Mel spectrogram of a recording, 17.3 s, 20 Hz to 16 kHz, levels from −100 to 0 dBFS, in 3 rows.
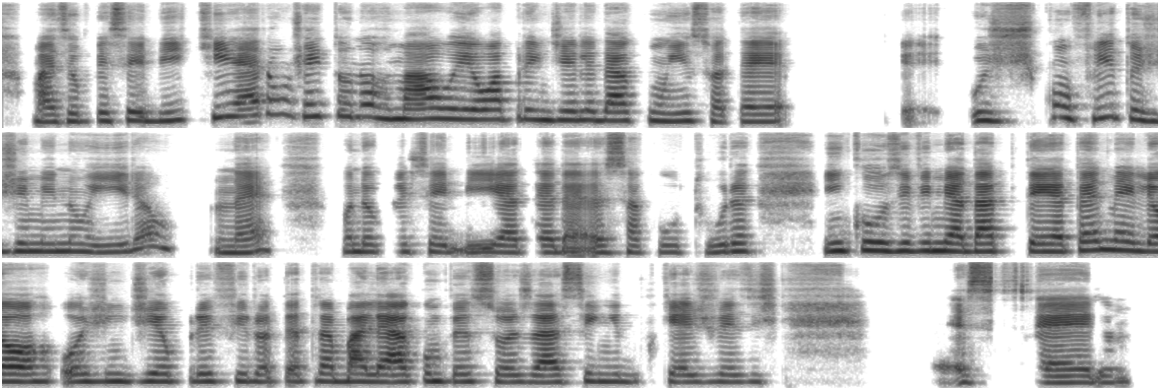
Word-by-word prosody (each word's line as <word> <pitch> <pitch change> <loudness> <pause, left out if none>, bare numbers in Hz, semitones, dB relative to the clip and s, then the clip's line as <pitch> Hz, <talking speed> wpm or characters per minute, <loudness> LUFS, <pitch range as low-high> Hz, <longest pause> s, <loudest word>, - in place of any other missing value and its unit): Mas 210 +1 -1
eu 225 -1 -5
percebi 240 +1 -1
que 335 +5 +2
era 430 +2 0
um - - -10
jeito 370 0 -2
normal 300 -3 +2
e 290 - +2
eu 280 0 +2
aprendi 280 -2 -1
a - - +1
lidar 245 -1 +2
com 245 - -4
isso 235 0 -3
até, 215 +1 +1 0.8
eh, - - -22
os 235 -2 -2
conflitos 315 -4 -3
diminuíram, 225 - -4 0.2
né, 190 +6 -2 0.3
quando 210 -1 -4
eu 210 0 -7
percebi 205 - -3
até 195 0 0
de 195 - -3
essa 190 0 -1
cultura, 200 +3 -7 0.3
inclusive 235 0 +1
me 235 - +5
adaptei 220 0 +6
até 250 +4 +3
melhor, 220 -5 +4
hoje 220 0 -3
em 225 - -1
dia 220 +1 0
eu 215 0 -5
prefiro 220 0 -4
até 215 - -4
trabalhar 215 -2 +4
com 225 +1 -2
pessoas 215 -1 -2
assim, 205 +2 +2
porque 220 - -5
às 205 0 0
vezes 210 0 -6 0.9
é - - -2
sério. 190 +1 +3
220 Hz, 165 wpm, -22 LUFS, 210-245 Hz, 0.9 s, adaptei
